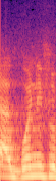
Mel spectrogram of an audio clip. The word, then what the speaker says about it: Agbonifo: We say Agbonifo because it's easier for people to pronounce.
